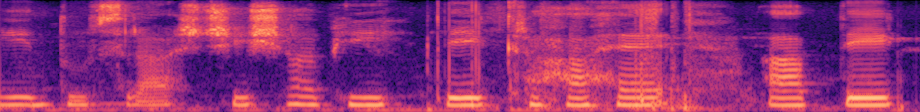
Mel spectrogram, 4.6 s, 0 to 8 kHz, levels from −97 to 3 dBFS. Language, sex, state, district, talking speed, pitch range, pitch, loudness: Hindi, female, Himachal Pradesh, Shimla, 115 wpm, 195-205 Hz, 200 Hz, -16 LUFS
